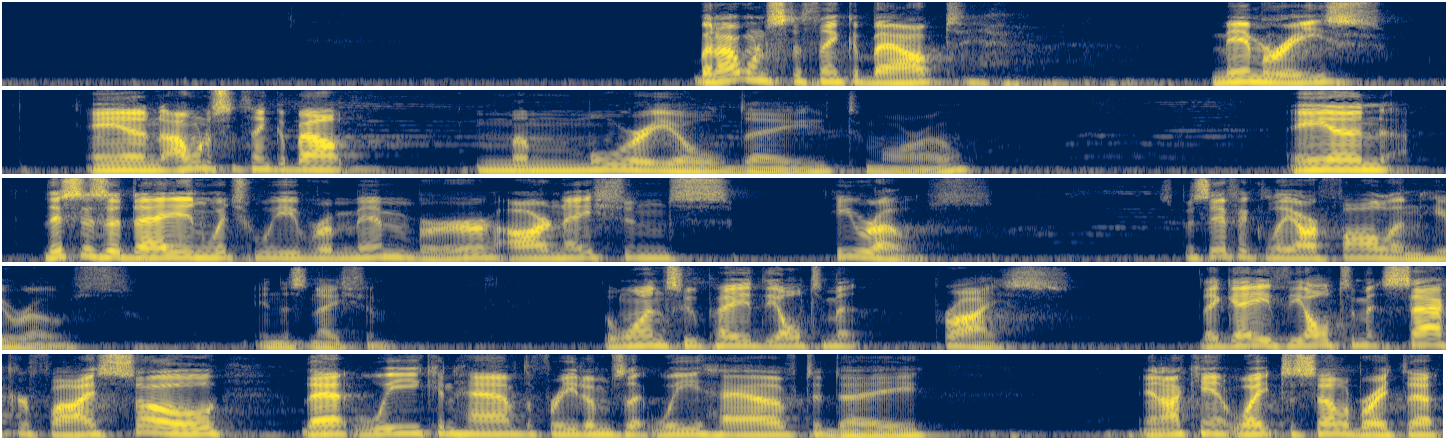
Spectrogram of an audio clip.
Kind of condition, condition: setting, large echoing room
